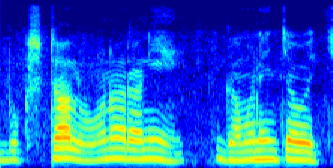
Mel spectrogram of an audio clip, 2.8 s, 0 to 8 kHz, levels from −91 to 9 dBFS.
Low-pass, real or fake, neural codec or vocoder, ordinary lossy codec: 7.2 kHz; real; none; none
